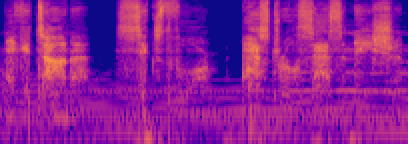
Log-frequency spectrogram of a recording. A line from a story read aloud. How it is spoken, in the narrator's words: in a very hushed tone, he whispers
